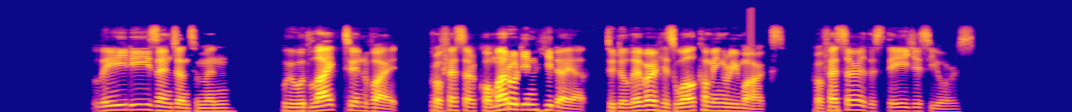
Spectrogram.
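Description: A young man reads aloud into a microphone.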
